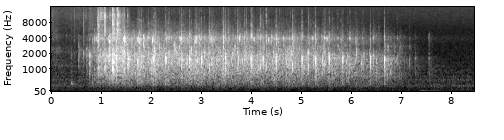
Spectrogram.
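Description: Audience applauding at the end of a speech. The clapping starts about a second in, holds steady, then dies away about a second before the end.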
